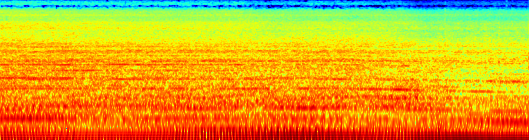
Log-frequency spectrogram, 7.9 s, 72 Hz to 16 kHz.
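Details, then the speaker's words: Mercedes-Benz E55 AMG W211 V8, Japanese import, started up: deep, even rumble with a steady low throb, no knocks or misses; normal healthy idle. "And we'll start her up just so you can hear her."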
